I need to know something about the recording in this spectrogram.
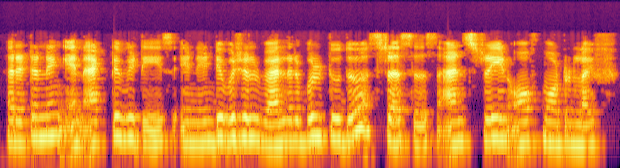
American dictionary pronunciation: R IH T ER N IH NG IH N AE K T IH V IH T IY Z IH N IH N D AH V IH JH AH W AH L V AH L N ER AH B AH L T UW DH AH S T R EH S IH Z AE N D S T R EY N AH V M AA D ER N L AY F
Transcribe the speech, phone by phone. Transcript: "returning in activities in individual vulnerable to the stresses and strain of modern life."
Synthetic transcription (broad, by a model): R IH T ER N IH NG IH N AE K T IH V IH T IY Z IH N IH N D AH V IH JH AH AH L V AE L ER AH B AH L T UW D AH S T R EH S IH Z AE N D S T R EY N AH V M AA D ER N L AY F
